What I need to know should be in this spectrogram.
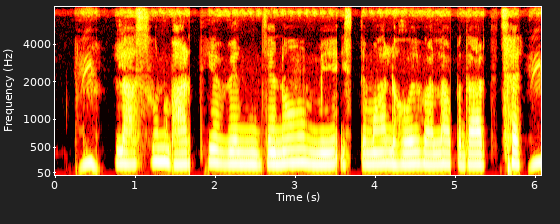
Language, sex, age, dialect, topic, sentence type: Maithili, female, 18-24, Angika, agriculture, statement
